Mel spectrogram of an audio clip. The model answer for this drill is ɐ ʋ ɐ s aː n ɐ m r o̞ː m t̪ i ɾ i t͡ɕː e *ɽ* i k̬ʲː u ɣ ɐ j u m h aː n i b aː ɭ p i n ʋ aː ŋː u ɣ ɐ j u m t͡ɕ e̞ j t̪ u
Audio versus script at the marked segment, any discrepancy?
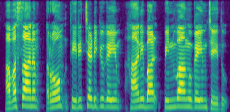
no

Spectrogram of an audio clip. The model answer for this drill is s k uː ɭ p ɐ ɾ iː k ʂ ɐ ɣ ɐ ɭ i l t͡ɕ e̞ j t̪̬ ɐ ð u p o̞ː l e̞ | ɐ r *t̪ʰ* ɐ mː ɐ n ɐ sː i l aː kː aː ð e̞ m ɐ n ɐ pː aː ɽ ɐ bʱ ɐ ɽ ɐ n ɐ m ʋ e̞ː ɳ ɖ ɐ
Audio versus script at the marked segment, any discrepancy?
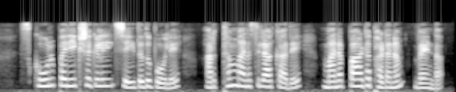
no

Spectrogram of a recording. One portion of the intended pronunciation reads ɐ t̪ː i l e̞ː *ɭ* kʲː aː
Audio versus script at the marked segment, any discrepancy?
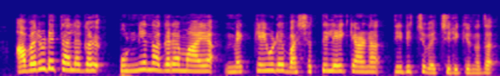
yes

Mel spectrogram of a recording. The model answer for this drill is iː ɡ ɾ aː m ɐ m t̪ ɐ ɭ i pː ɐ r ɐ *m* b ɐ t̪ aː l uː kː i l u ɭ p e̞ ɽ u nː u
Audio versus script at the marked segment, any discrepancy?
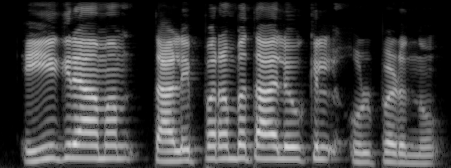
no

